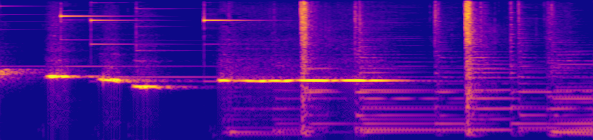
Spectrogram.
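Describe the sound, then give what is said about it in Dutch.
A short whistled tune with a few sliding, descending notes, then a held whistle over a chiming, bell-like musical backing, clear with no talking. “Ga ik even een fluitje doen, hè?”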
